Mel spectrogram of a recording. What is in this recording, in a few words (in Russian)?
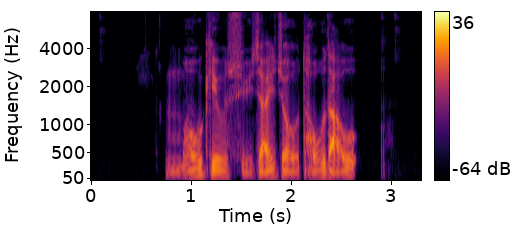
Голоса, Гонконгский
